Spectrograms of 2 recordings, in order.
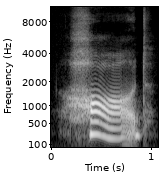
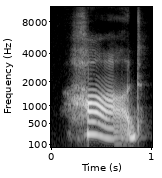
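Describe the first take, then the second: No difference in how they are said.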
